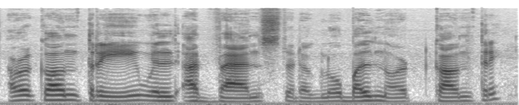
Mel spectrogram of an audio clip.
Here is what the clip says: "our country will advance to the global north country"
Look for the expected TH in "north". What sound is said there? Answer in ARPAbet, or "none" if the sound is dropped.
T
